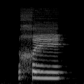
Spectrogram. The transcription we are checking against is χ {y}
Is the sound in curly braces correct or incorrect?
incorrect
